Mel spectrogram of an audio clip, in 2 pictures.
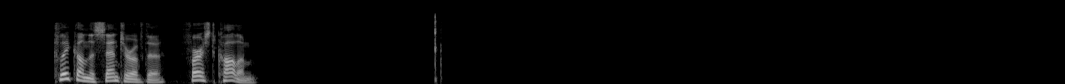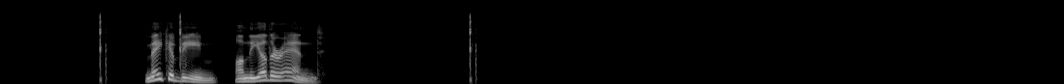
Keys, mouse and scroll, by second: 0.2-0.9 scroll up 1, 2.8 scroll up 1, 4.2 click, 5.3 scroll down 1, 8.4 scroll up 1, 11.5 click, 13.1 scroll up 1, 15.2 click, 16.7 scroll down 1, 19.9 scroll up 1.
